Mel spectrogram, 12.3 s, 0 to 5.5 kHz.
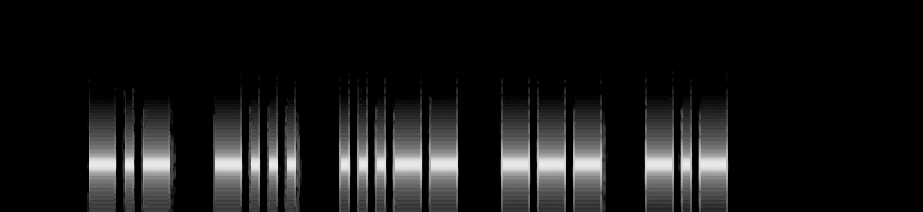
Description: Morse code, heard as a keyed tone, about 10 wpm, spaced as for 8 wpm, 600 Hz. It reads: KB3OK
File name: Callsigns-10-8wpm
